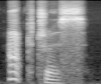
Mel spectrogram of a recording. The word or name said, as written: actress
